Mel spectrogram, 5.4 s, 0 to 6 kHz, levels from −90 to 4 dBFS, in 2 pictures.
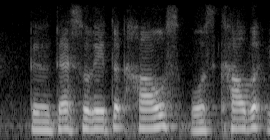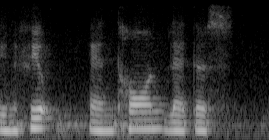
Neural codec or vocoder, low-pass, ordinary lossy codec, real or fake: none; 5.4 kHz; Opus, 16 kbps; real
